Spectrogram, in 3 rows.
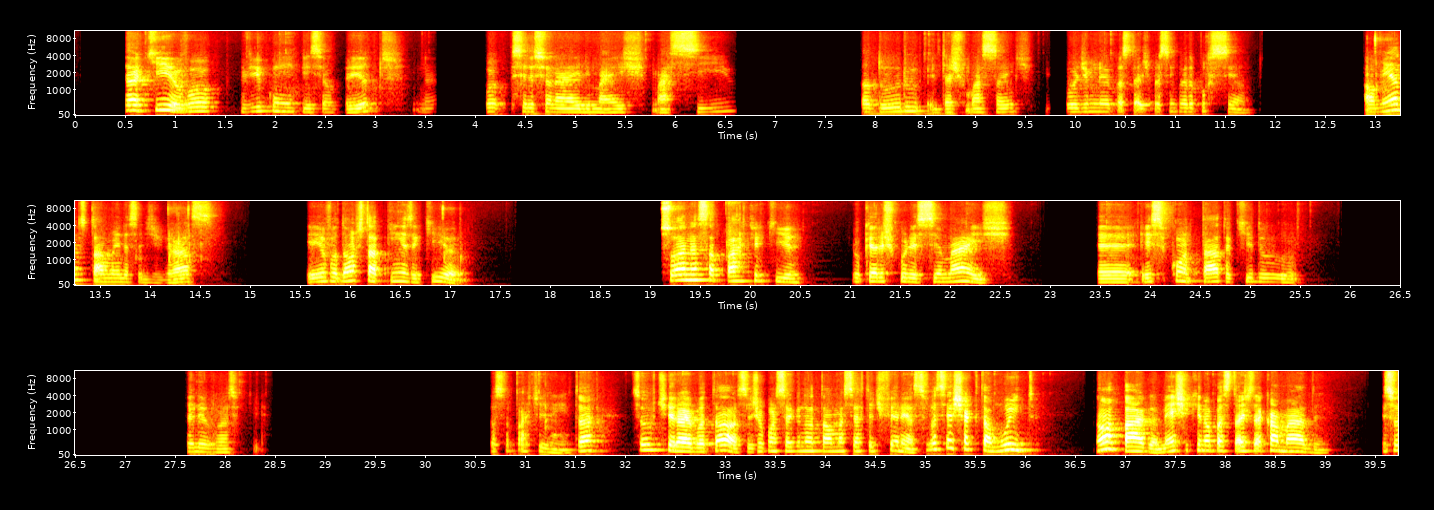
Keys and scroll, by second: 13.0-14.3 typing, 16.4-17.2 typing, 18.5-19.7 typing.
